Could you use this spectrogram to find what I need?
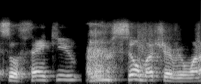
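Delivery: hoarse, tired voice after long talk; losing voice. Real, not acted. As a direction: voice worn out, slightly hoarse. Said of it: "I think I'm losing my voice".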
